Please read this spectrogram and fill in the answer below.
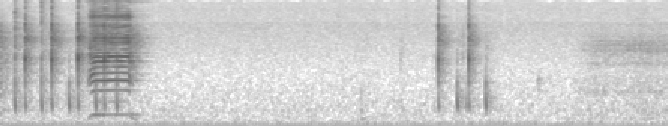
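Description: A few quick clicks from the e-rig's button, then a short buzzing tone of about a third of a second just before the one-second mark. About three seconds in, a second run of four or so clicks follows, the device being worked to start its heat cycle.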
